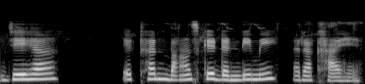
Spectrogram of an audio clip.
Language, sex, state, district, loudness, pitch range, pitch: Chhattisgarhi, female, Chhattisgarh, Rajnandgaon, -18 LUFS, 200-245 Hz, 230 Hz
